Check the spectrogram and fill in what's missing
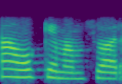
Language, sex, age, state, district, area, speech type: Tamil, female, 30-45, Tamil Nadu, Viluppuram, rural, conversation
